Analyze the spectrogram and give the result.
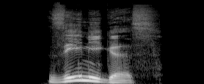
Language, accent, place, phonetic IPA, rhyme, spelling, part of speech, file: German, Germany, Berlin, [ˈzeːnɪɡəs], -eːnɪɡəs, sehniges, adjective, De-sehniges.ogg
- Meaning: strong/mixed nominative/accusative neuter singular of sehnig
